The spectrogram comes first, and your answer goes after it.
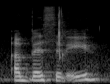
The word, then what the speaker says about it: Abcde: It's pronounced abicity.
